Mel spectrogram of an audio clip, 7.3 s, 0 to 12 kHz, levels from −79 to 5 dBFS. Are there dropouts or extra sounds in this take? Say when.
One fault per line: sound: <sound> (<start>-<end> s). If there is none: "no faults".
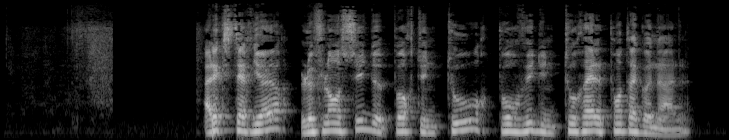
no faults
